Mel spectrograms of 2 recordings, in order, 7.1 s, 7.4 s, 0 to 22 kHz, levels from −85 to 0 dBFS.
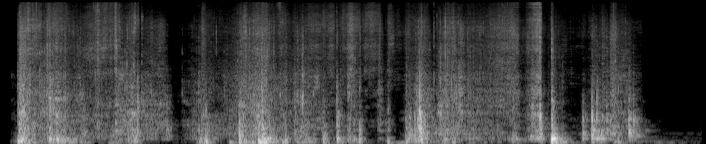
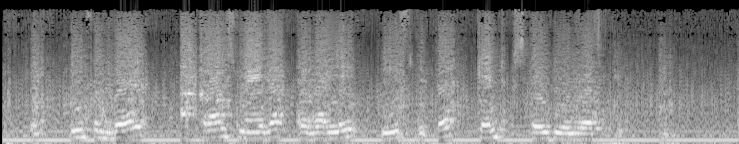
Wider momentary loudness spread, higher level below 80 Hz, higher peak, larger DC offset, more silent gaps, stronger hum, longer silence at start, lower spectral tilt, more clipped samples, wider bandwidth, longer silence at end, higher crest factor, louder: first, 16 LU vs 9 LU; second, -36 dBFS vs -28 dBFS; about the same, -2 dBFS vs 0 dBFS; neither; neither; neither; about the same, 0.15 s vs 0.05 s; about the same, -5.5 dB/octave vs -5 dB/octave; neither; first, over 20 kHz vs 17.5 kHz; first, 0.6 s vs 0 s; first, 26 dB vs 8 dB; second, -27 LUFS vs -9 LUFS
